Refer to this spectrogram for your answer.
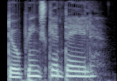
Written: dopingskandale

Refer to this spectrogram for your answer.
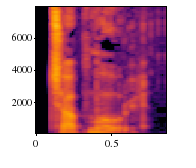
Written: topmål

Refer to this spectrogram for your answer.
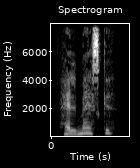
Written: halvmaske

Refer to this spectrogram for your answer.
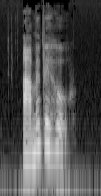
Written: amme-bh

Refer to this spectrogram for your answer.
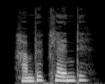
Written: hampeplante

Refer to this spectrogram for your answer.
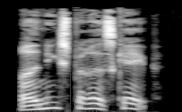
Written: redningsberedskab

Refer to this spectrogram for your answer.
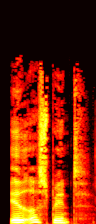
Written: edderspændt

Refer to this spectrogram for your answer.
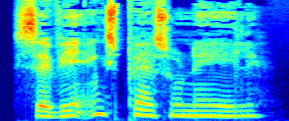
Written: serveringspersonale

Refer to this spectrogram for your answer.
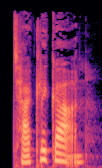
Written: taklegarn

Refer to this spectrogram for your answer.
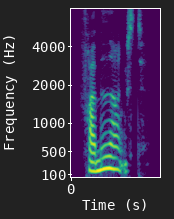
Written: fremmedangst

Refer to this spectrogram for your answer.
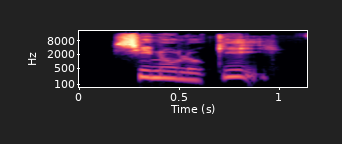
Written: sinologi

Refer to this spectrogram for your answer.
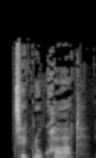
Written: teknokrat

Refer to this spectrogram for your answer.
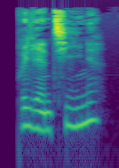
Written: brillantine

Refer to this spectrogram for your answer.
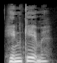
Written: hengemt

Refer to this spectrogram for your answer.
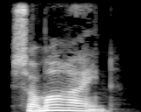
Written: sommerregn

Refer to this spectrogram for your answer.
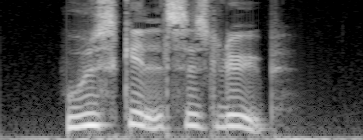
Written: udskillelsesløb

